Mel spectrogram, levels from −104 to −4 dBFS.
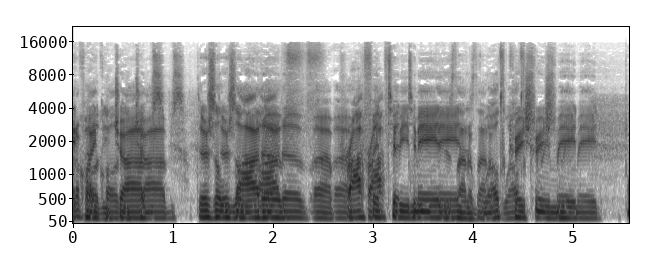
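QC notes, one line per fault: Throughout: doubled audio track, a full-band copy of the speech trails roughly 200 ms behind at about 5 dB lower, likely from a slower second capture or an out-of-step edit.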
